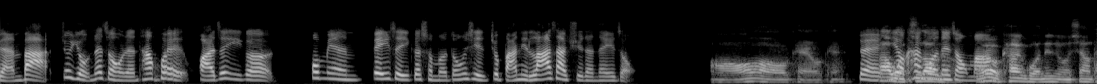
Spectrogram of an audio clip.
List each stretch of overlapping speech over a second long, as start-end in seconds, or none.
8.6-10.0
